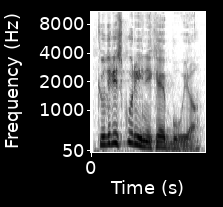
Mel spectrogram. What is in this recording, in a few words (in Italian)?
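"scurino", dialettale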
